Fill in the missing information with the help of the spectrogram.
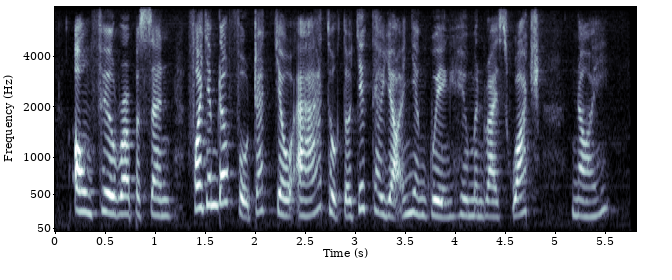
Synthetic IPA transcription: ʔə˧wŋ͡mfi˧lɹɔ˧pə˧sə˧nfɔ˨˦zaː˨˦mɗə˦˥wk͡p̚fṵ˧˨t͡ɕa˦˥jk̟̚t͡ɕə˧wʔaː˨˦t̪ʰu˨˩k̚t̪o˧˩t͡ɕɨ˦˥k̚t̪ʰɛ˧wzɔ̰˧˥jɲə˧nkwi˨˩ənɦju˧mə˧nɹaː˧jt̚swa˦˥t͡ɕ | nɔ˨˦j

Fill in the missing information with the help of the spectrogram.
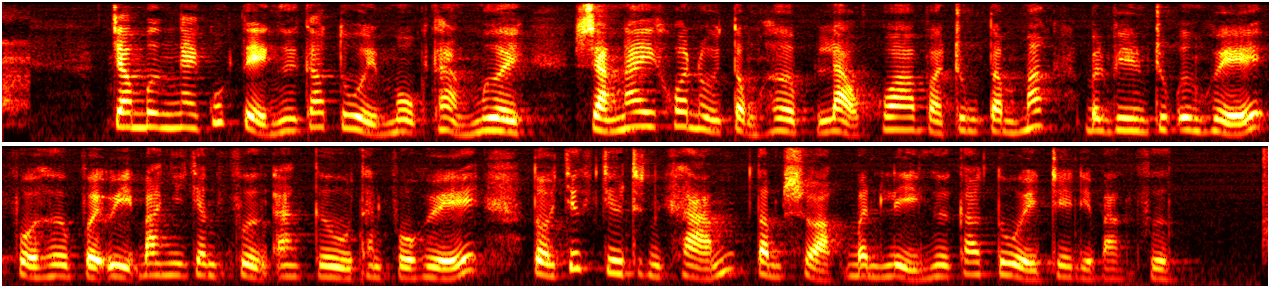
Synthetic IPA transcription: t͡ɕaː˧˩wmɨ˨˩ŋːa˨˩jku˦˥ək̚t̪e˨˦ŋɨ˨˩əjkaː˧wt̪u˧˩əjmo˨˩t̚t̪ʰaː˨˦ŋmɨ˨˩əjsaː˨˦ŋna˧jxwaː˧no̰˧˨jt̪ə˧˩wŋ͡mɦəː˨˩p̚la̰ː˧˩wxwaː˧vaː˨˩t͡ɕʊ˧ŋ͡mt̪ə˧mːa˦˥t̚ɓḛ˧˨ŋvi˧ənt͡ɕʊ˧˩ŋ͡mʔɨ˧əŋɦwe˨˦fo˧˩˦jɦəː˨˩p̚vəː˨˦jʔwḭ˧˩ɓaː˧nɲɨ˧zə˧nfɨ˨˩əŋʔaː˧nkɨ˨˩wt̪ʰɛ˨˩jŋ̟fo˨˦ɦwe˨˦t̪o˧˩t͡ɕɨ˦˥k̚t͡ɕɨ˧ŋt͡ɕï˨˩ŋ̟xaː˨˦mt̪ə˧˩mswaː˦˥t̚ɓḛ˧˨ŋ̟lḭ˧˥ŋɨ˨˩əjkaː˧wt̪u˧˩əjt͡ɕe˧nɗḭ˧˨əɓaː˧˩nfɨ˨˩əŋ

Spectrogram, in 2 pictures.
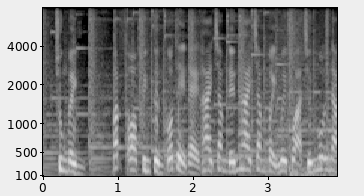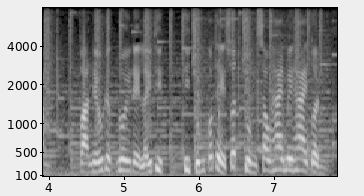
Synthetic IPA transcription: t͡ɕʊ˧ŋ͡mɓï˨˩ŋ̟ | ɓa˦˥k̚ʔɔ˧fï˧ŋt̪ɨ˨˧˩ŋkɔ˨˦t̪ʰe˧˩ɗɛ˧˩ɦaː˧jt͡ɕa˧mɗe˨˦nɦaː˧jt͡ɕa˧mɓə˧˩jmɨ˧əjkwaː˧˩t͡ɕɨ˨˦əŋːmo̰˧˥jna˧m | vaː˨˩ne˨˦wɗɨ˨˩ək̚ɗu˧əjɗe˧˩lə˨˦jt̪ʰi˨˩t̚t̪ʰi˨˩t͡ɕʊ˨˦ŋ͡mkɔ˨˦t̪ʰe˧˩swə˦˥t̚t͡ɕu˨˩əŋsa˧wɦaː˧jmɨ˧əjɦaː˧jt̪wə˨˩n

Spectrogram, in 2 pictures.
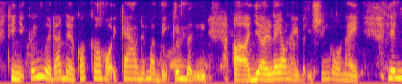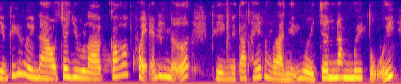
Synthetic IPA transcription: t̪ʰi˨˩ɲɨ̰˧˥ŋkaː˨˦jŋɨ˨˩əjɗɔ˨˦ɗe˨˩wkɔ˨˦kəː˧ɦo̰˧˨jkaː˧wɗe˨˦maː˨˩ɓḭ˧˨kaː˨˦jɓə̰˧˨ŋ̟ʔəː˨˩zəː˨˩lɛ˧wna˨˩jɓə̰˧˨ŋ̟swi˧ŋ̟ko˨˩na˨˩j | zaː˨˩ɲɨ̰˧˥ŋkaː˨˦jŋɨ˨˩əjnaː˨˩wt͡ɕɔ˧zu˨˩laː˨˩kɔ˨˦xwɛ˧˩ɗi˧nɨ̰˧˥ə | t̪ʰi˨˩ŋɨ˨˩əjt̪aː˧t̪ʰə˨˦jza˨˩ŋlaː˨˩ɲɨ̰˧˥ŋːɨ˨˩əjt͡ɕe˧nːa˧mːɨ˧əjt̪u˧˩əj

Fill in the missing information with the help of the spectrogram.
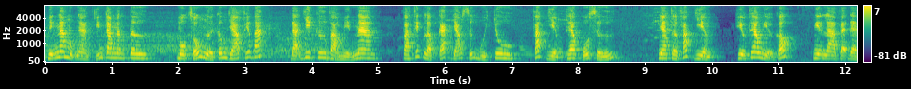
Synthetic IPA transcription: ɲɨ̰˧˥ŋna˧mːo˨˩t̚ŋaː˨˩nt͡ɕi˨˦nt͡ɕa˧mna˧mt̪ɨ˧mo˨˩t̚so˨˦ŋɨ˨˩əjkə˧wŋ͡mzaː˨˦wfi˨˦əɓa˦˥k̚ɗa̰ː˧˥zi˧kɨ˧vaː˨˩wmḭ˧˩ənːaː˧m | vaː˨˩t̪ʰi˦˥ət̚lə˨˩p̚kaː˦˥k̚zaː˨˦wsɨ˨˦ɓu˨˩jt͡ɕu˧faː˦˥t̚zḭ˧˨əmt̪ʰɛ˧wko˨˦sɨ˨˦ | ɲaː˨˩t̪ʰəː˨˩faː˦˥t̚zḭ˧˨əm | hḭ˧˨əwt̪ʰɛ˧wŋḭ˧˨əɣə˦˥wk͡p̚ | ŋḭ˧˨əlaː˨˩vɛ̰˧˨ɗɛ˨˩

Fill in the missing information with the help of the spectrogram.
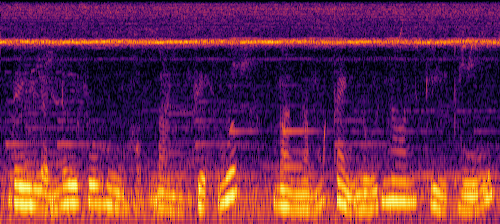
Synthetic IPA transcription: ɗə˧jlaː˨˩nəː˧jvo˧ɦʊ˨˩ŋhɔ̰˨˩wk͡p̚ɓaː˧˩nt͡ɕwi˨˩ət̚nɨ˦˥ək̚ | vaː˨˩ŋa˨˦mka˧˩jŋ̟no˨˦jnɔ˧nki˧˩t̪ʰu˨˦

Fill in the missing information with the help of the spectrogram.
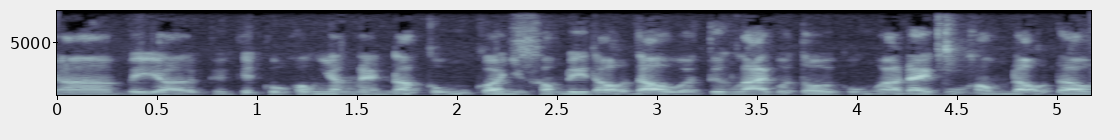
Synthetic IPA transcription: ʔəː˨˩ɓə˧jzəː˨˩kaː˨˦jku˨˩ək̚xə˧wŋ͡mzə˧nːa˨˩jnɔ˨˦kʊ̰˧˥ŋ͡mkɔ˧jɲɨ˧xə˧wŋ͡mɗi˧ɗo˧˩ɗə˧wvaː˨˩t̪ɨ˧əŋlaː˧jku˧˩ət̪o˧jkʊ̰˧˥ŋ͡mʔəː˧˩ɗə˧jkʊ̰˧˥ŋ͡mxə˧wŋ͡mɗo˧˩ɗə˧w

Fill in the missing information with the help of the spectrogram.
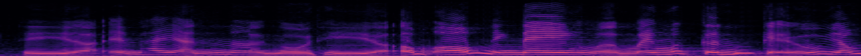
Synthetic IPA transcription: t̪ʰi˨˩˨ʔɛ˧mt̪ʰə˨˦jʔa˧˩jŋ̟ː˨˩ŋo˨˩jt̪ʰi˨˩˨ʔəː˨˦mʔəː˨˦mɗa˧ŋɗɛ˧ŋmaː˨˩maː˧ŋmə˦˥t̚kï˨˦ŋ̟kḭ˧˩˨əwzə˨˦wŋ͡m

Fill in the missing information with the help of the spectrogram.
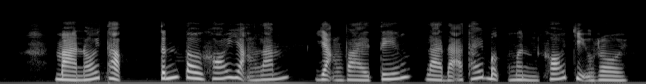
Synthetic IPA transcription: maː˨˩nɔ˨˦jt̪ʰə˨˩t̚t̪ï˨˦ŋ̟t̪o˧jxɔ˨˦za̰˧˨ŋla˨˦mza̰˧˨ŋvaː˨˩jt̪i˨˦əŋlaː˨˩ɗa̰ː˧˥t̪ʰə˨˦jɓə˨˩t̚mï˨˩ŋ̟xɔ˨˦t͡ɕḭ˧˨əwzo˨˩j

